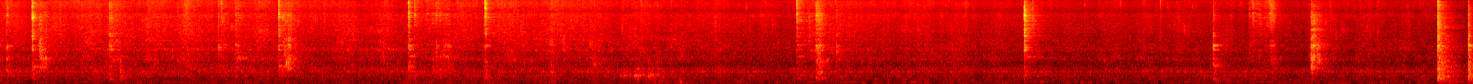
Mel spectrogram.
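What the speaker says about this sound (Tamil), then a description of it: "நல்லா எண்ணெயிலே வதக்கி கொடுக்கணும்" Grated ginger and raw mango sauté in hot oil for a tangy thokku, with a constant close sizzle broken by sharp scrapes and taps of a spoon against the pan every second or two.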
